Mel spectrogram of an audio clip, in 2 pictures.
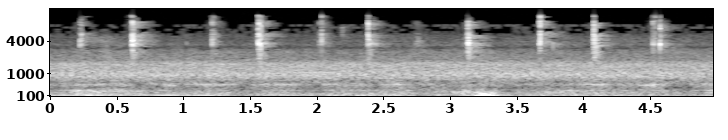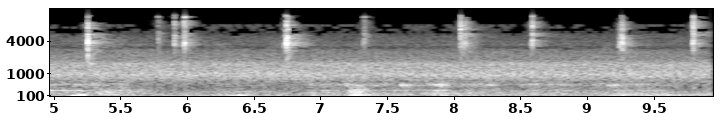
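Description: A thin metal needle scratches repeated grooves into the surface of a solid lilac bar of soap held in the hand. About eighteen short, bright, crisp scraping ticks stand out over a steady hiss, each dying away almost instantly.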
